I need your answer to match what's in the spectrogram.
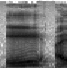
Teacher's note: देखिए कंठोष्ठ ध्वनि उन्हें कहते हैं जो कंठ तालु से उच्चारित संयुक्त होते हैं, यानी कंठ से भी हो और तालु से, उन्हें क्या है, कंठ तालव्य कहते हैं, ठीक है, संयुक्त कंठ तालव्य स्वर।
